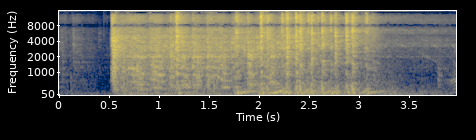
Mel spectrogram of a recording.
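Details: Cab-over van engine after carburetor work, with backfiring while starting: catches after cranking and runs a few seconds with uneven, lumpy firing that fades; still running rough.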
